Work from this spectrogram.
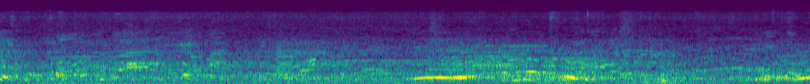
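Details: Large fattened cow in Indonesia lowing in a few short, low, bending tones in the middle of the clip, set against steady background noise and distant voices.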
